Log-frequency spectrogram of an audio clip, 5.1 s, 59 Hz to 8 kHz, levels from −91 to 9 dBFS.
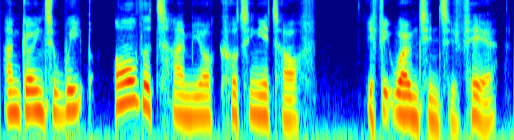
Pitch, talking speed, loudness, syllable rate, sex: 150 Hz, 175 wpm, -18 LUFS, 4.7 syllables/s, male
